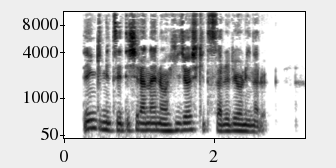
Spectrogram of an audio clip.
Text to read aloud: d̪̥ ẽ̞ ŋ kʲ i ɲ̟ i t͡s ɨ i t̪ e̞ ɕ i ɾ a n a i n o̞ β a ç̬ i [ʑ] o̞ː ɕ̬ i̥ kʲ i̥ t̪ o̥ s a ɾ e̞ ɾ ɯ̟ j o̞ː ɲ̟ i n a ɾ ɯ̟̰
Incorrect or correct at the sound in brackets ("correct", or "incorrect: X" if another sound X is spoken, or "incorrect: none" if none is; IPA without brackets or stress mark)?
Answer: correct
